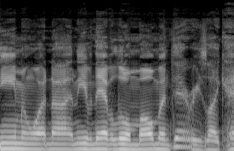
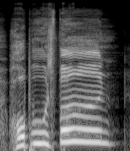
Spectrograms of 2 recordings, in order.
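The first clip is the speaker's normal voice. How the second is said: put-on furious, raging yelling; 14 semitones higher, 9 dB louder than usual. Retelling the coach's locker-room rant after the loss: imitating a furious coach yelling. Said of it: "fucking Kilmer loses his shit in the locker room".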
